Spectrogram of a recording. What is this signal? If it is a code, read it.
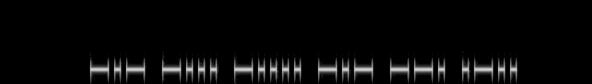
Morse code, heard as a keyed tone, about 20 wpm, 700 Hz. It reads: KB6KGL
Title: USA Call Signs - 3x Character Spacing - 20wpm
